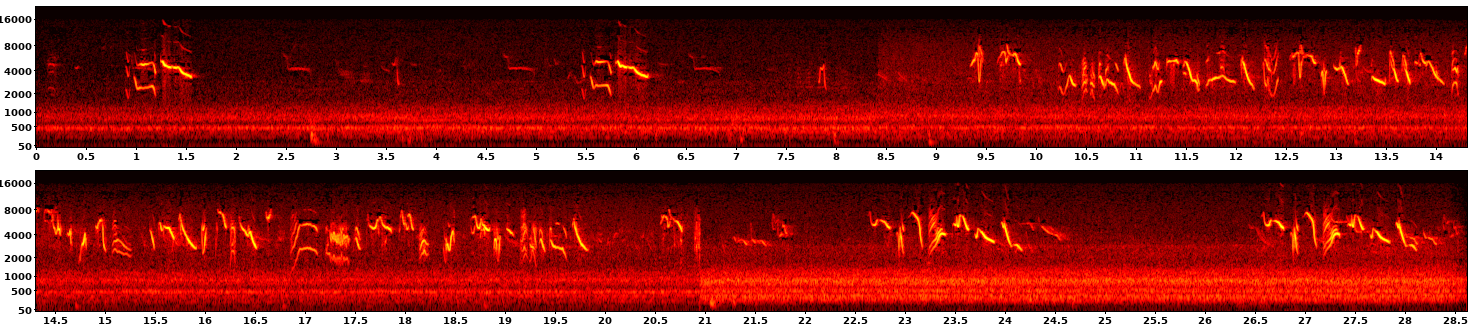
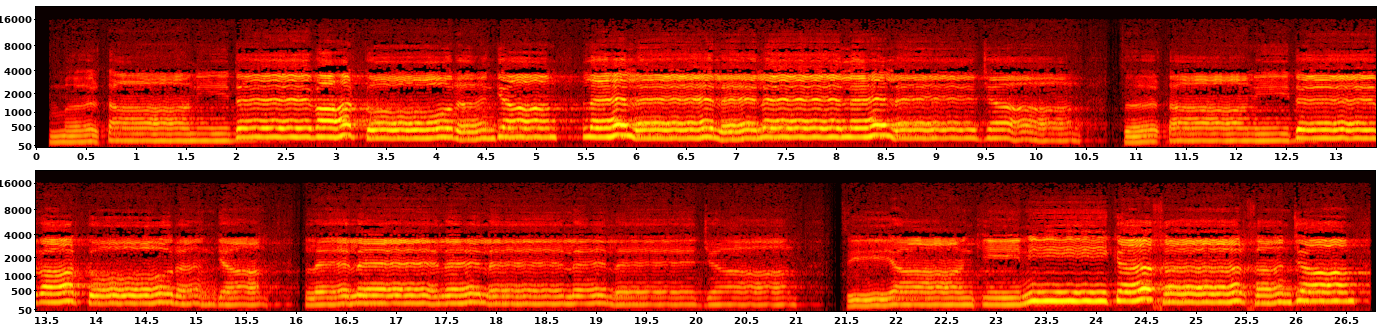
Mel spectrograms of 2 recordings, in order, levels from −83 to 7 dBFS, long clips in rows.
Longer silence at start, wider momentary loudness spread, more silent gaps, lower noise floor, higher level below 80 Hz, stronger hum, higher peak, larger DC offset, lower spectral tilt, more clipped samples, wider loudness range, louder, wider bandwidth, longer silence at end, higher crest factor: about the same, 0.15 s vs 0.15 s; first, 23 LU vs 12 LU; neither; about the same, -47 dBFS vs -48 dBFS; second, -74 dBFS vs -60 dBFS; neither; about the same, -4 dBFS vs -4 dBFS; neither; second, 2.5 dB/octave vs -4 dB/octave; neither; about the same, 7 LU vs 8 LU; about the same, -18 LUFS vs -20 LUFS; about the same, 16 kHz vs 16.5 kHz; about the same, 0 s vs 0.05 s; about the same, 18 dB vs 18 dB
